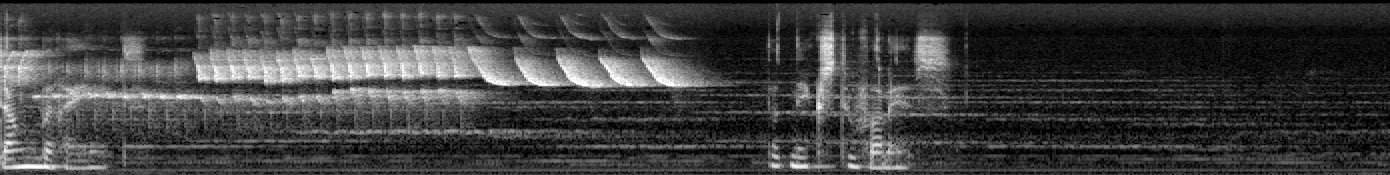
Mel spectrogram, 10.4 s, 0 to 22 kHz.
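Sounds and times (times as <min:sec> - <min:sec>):
speech: 0:00.0 - 0:01.6, 0:05.8 - 0:07.2
small bird whistling: 0:00.0 - 0:05.4.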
